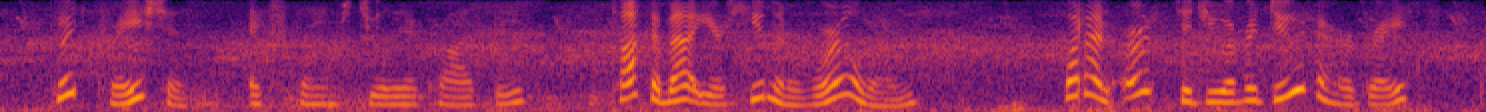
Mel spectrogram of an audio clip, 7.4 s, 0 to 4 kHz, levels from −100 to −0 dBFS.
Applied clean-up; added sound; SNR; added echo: none; Thunder + Crow; 14 dB; none.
